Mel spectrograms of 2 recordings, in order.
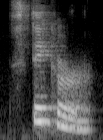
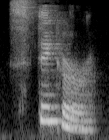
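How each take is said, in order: The two takes are said the same way.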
